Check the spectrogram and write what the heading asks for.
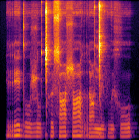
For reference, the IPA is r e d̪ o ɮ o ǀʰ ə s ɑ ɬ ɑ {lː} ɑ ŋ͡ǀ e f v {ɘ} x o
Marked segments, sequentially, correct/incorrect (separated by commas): incorrect, correct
